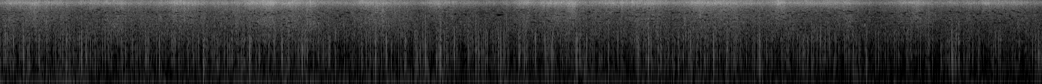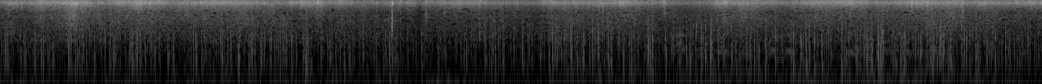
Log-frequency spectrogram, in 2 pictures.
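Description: Steady rain drumming on an umbrella held overhead, a dense patter of drops on the canopy over the hiss of rain falling across the field.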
